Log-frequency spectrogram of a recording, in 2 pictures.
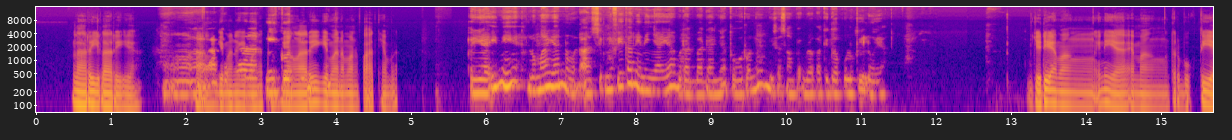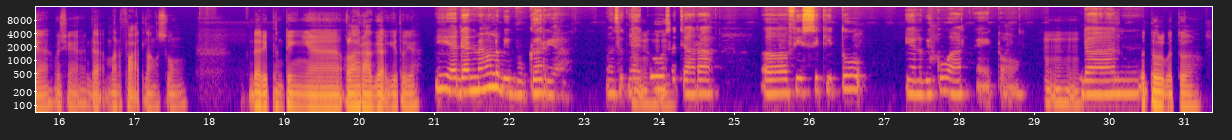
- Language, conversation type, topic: Indonesian, unstructured, Apa yang membuat olahraga penting dalam kehidupan sehari-hari?
- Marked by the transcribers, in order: other animal sound; tapping; other background noise; static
